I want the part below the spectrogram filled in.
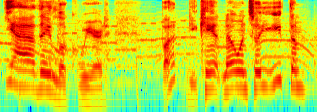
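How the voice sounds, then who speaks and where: An earnest young video game soldier, fairly high in pitch with lively intonation. He is gentle, kind and eager to help, and music plays behind his lines. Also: normal speed. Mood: friendly, upbeat. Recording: background music over dialogue.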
